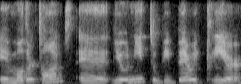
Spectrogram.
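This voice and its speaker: In a Spanish accent, a woman with a medium pitch speaks at a fairly slow pace with ordinary pitch variation. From El Salvador. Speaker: diplomat. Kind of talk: webinar talk. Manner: halting, with many fillers and repetitions.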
